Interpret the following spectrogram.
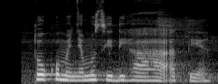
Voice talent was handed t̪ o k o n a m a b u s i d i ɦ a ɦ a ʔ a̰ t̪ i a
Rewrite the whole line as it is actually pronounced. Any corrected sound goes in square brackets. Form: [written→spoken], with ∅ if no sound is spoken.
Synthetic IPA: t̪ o k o [n→m] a [m→ɲ] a [b→m] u s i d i ɦ a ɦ a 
